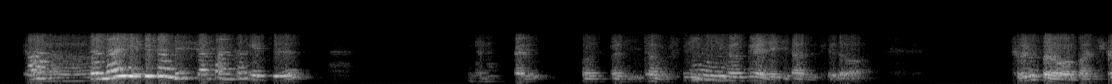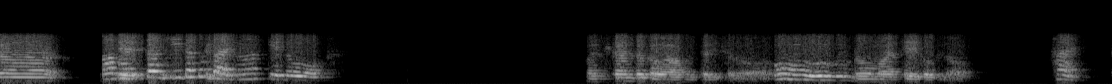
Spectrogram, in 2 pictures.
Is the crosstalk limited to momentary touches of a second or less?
No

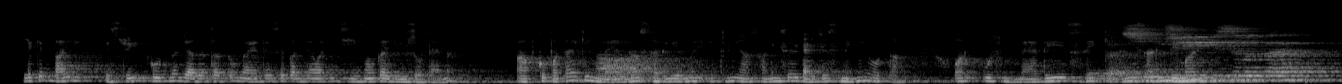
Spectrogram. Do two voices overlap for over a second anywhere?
Yes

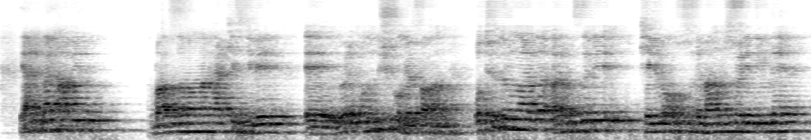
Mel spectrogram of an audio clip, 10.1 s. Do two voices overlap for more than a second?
No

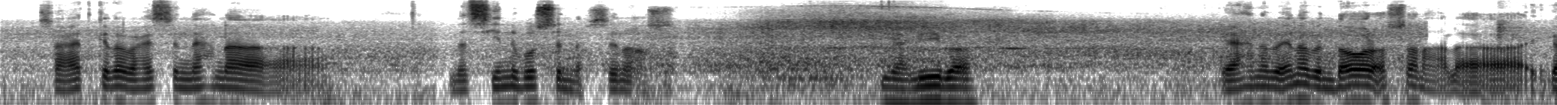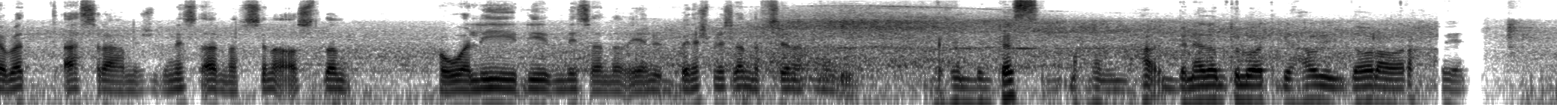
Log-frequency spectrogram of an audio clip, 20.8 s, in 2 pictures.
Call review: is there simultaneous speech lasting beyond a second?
No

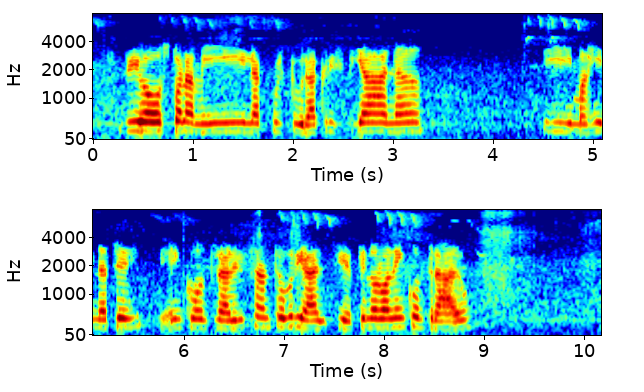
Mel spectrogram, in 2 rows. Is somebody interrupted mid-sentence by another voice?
No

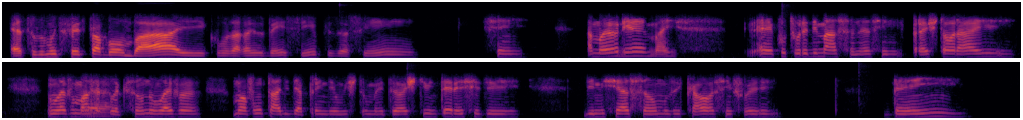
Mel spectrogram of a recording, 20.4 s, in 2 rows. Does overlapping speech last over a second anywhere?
No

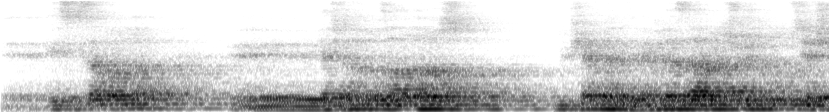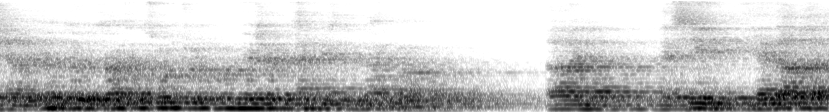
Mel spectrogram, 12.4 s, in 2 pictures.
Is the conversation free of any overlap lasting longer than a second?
Yes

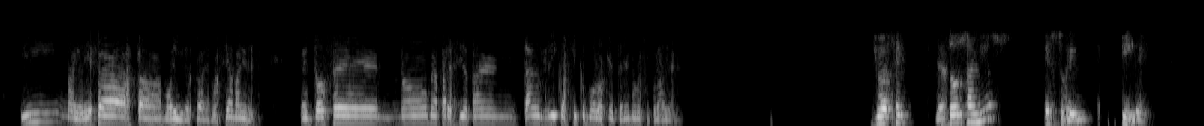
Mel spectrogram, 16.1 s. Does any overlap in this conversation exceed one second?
No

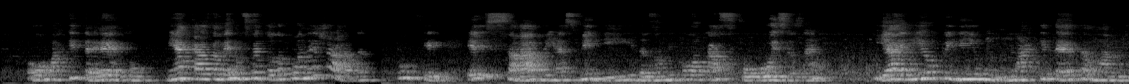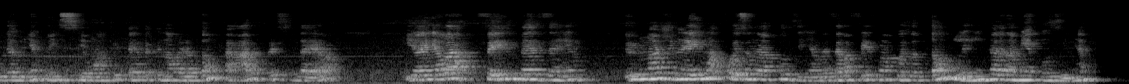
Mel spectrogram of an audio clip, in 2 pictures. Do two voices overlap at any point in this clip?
No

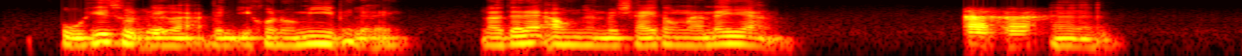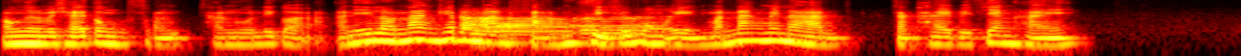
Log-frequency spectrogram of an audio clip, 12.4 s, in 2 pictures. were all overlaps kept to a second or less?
No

